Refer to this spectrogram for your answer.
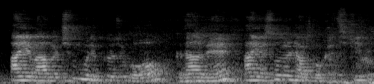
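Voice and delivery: ordinary delivery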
